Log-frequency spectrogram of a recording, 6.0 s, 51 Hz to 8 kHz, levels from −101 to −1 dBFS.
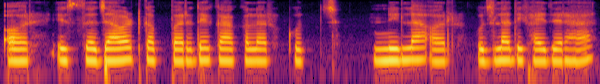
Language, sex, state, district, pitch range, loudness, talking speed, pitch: Hindi, female, Jharkhand, Garhwa, 205-215 Hz, -17 LUFS, 150 wpm, 210 Hz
